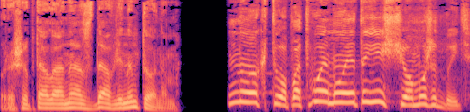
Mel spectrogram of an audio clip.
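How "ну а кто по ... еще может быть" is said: teasing, scornful, mocking tone, pitched up. Narrator reading an unseen voice answering a startled woman, mocking. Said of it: "насмешливо спросил голос".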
